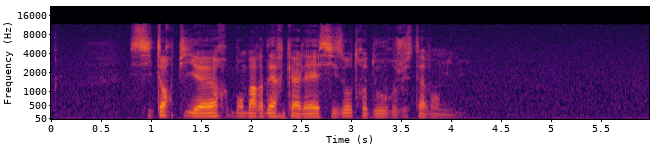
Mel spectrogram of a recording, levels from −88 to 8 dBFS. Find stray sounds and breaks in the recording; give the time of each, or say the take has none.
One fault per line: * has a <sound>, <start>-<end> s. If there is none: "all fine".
all fine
